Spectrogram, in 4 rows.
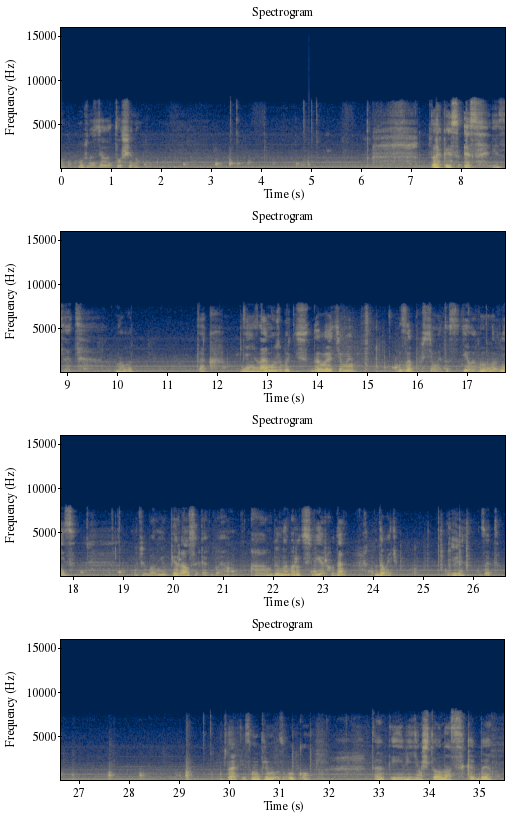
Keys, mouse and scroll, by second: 1.0-1.4 scroll down 4, 4.6 click, 7.0 s, 14.7 KP_3, 16.9-18.3 middle drag, 18.3 click, 24.9 g, 30.8 KP_1, 31.2 KP_1, 31.4 KP_1.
